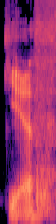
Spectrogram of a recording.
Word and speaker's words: GIF: the word graphic right it's a hard g but most people just pronounce it jif i pronounce it jif but maybe it should be called gif well if you're following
